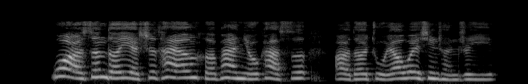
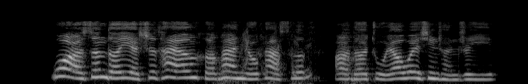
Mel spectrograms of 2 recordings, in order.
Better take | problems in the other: first | noise reduction (neural separator model SepFormer DNS4)

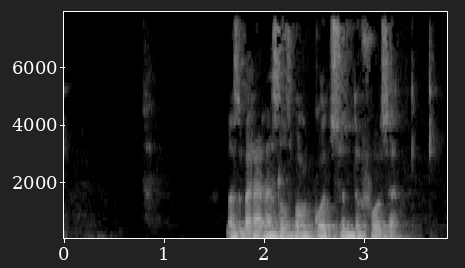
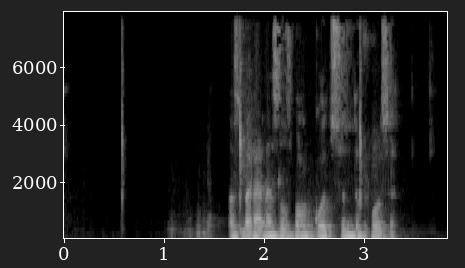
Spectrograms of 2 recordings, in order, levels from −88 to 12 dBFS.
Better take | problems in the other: first | noise reduction (neural mask model RNNoise)

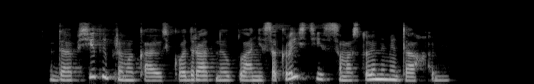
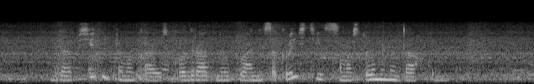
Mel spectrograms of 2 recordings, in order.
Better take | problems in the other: first | background sound (Train); 5 dB below the speech

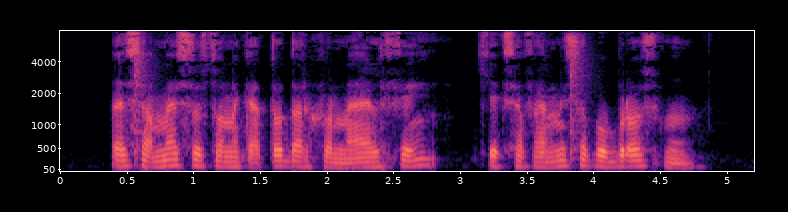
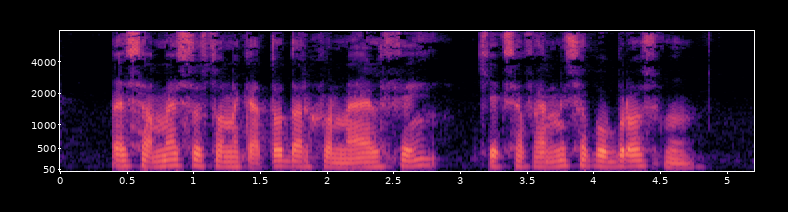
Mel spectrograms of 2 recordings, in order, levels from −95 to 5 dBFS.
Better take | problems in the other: second | noise reduction (neural mask model RNNoise)

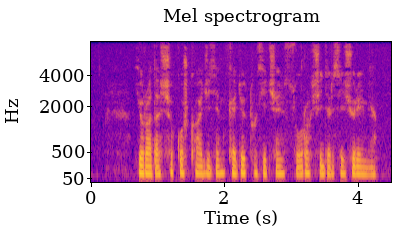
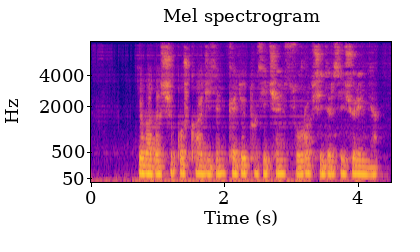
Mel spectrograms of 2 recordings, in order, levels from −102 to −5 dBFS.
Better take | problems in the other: first | noise reduction (neural separator model SepFormer DNS4)

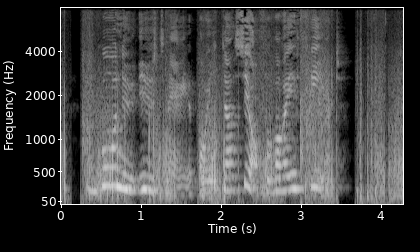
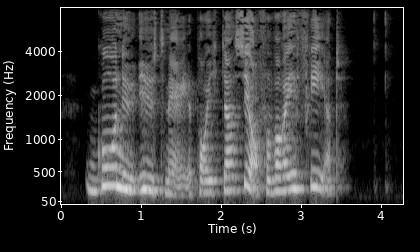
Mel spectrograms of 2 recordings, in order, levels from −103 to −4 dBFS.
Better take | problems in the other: second | background sound (Walk, footsteps); 7 dB below the speech

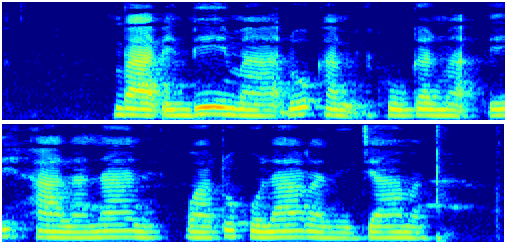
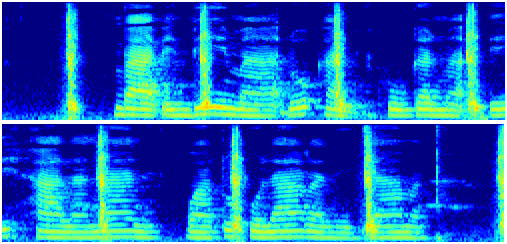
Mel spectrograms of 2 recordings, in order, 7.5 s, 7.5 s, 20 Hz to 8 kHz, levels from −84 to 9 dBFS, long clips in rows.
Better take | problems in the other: first | background sound (Tick-tock); 1 dB above the speech

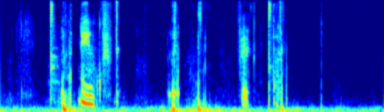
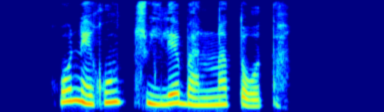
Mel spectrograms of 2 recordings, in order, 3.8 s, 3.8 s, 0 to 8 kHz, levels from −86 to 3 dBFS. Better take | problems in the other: second | noise reduction (neural diffusion model UNIVERSE++)

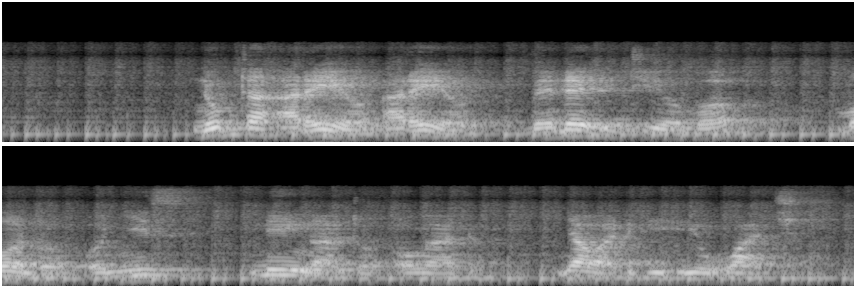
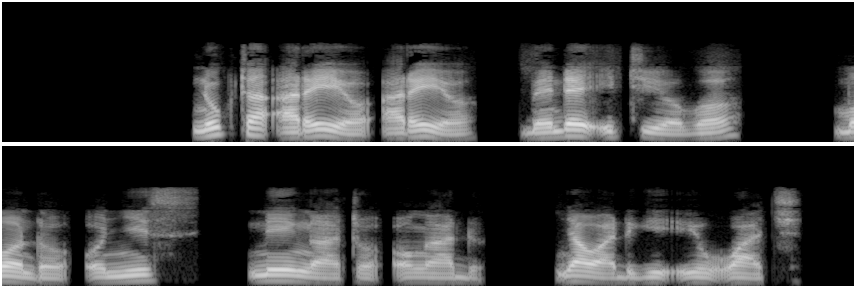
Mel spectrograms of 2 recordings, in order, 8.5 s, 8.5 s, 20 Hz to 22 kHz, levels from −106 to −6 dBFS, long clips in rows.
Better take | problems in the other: second | background sound (Snare drum); 14 dB below the speech // room echo; dies away in 0.9 s

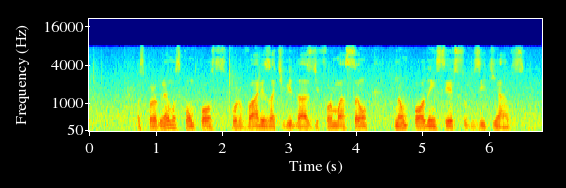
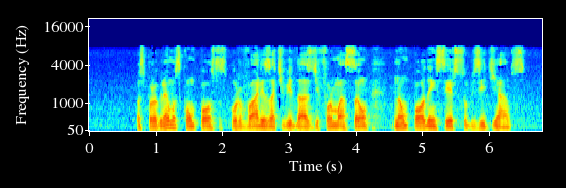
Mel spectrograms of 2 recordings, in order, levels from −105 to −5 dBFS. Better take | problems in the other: second | background sound (Rain); 12 dB below the speech

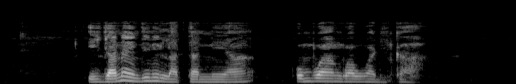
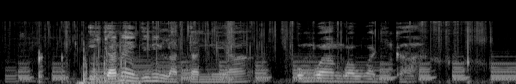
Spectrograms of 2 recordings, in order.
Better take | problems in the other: first | background sound (Piano + Chewing, mastication); 5 dB below the speech

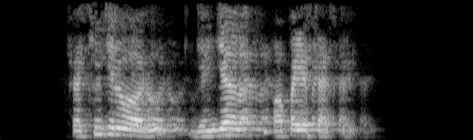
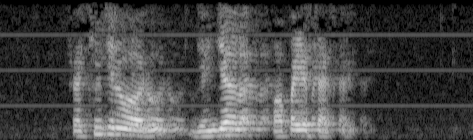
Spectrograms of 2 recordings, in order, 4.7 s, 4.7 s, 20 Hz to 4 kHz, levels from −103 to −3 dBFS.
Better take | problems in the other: second | noise reduction (neural mask model Resemble Enhance denoiser)

